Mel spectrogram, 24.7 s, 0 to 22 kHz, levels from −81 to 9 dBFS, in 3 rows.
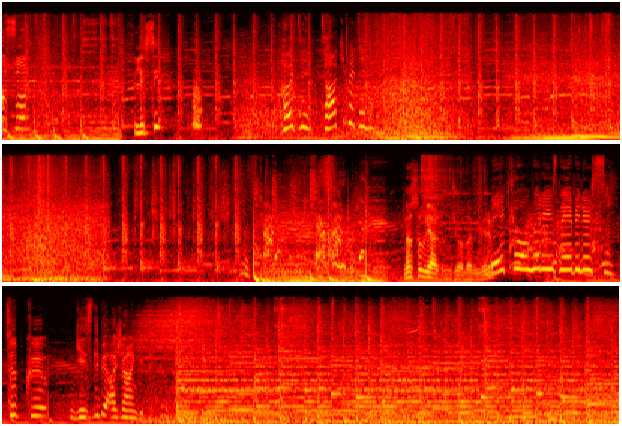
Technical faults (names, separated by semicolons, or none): none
